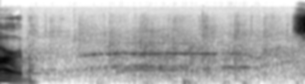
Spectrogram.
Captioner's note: audience applause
